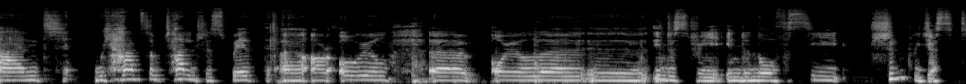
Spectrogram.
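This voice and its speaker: Speaking very slowly, a woman talks with a Norwegian accent. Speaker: design exhibition curator. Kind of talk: interview conversation. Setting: remote recording.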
